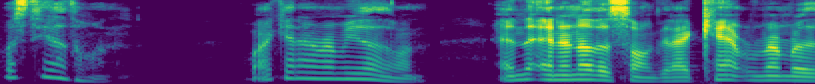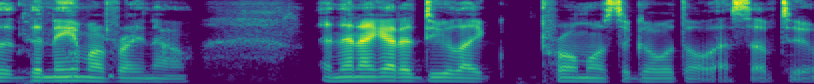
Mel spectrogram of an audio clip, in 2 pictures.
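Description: In a very clean recording with a silent background, a man with a New York accent speaks very fast at a medium pitch, with lively intonation and long, frequent pauses. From New York City (Harlem). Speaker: band vocalist. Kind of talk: casual chat.

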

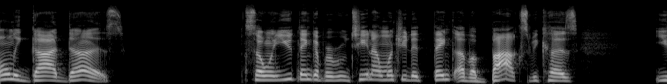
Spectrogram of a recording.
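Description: A woman's bright, sharp and warm tone on a very clean recording with a silent background. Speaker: podcast host. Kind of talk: devotional monologue. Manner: casual, warm.

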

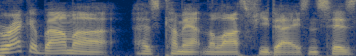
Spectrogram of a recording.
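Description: Medium-pitched man with an Australian accent and a bright, sharp tone, dry and close with no echo, in a very clean recording with a silent background. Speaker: podcast host. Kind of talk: casual interview.

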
